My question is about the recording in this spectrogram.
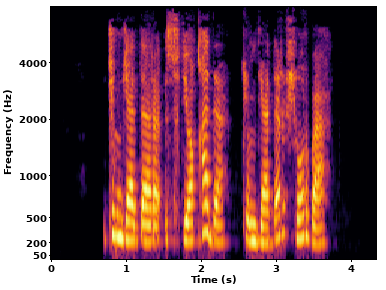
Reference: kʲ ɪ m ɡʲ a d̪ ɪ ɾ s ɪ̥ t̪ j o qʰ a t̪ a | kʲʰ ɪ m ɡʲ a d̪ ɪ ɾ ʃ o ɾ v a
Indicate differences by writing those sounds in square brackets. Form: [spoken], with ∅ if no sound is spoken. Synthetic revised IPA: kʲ ɪ m ɡʲ a d̪ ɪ ɾ s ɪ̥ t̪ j [ɒ] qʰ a [d̪] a | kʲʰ ɪ m ɡʲ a d̪ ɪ ɾ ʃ o ɾ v a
